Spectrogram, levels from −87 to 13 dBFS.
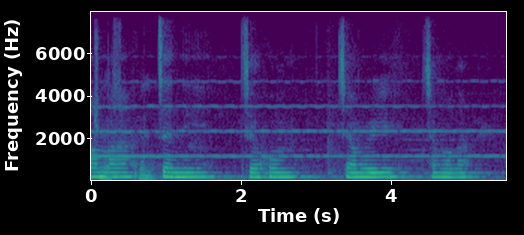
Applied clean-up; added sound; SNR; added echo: none; Wind instrument, woodwind instrument + Clock; 13 dB; none.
